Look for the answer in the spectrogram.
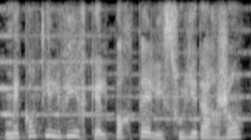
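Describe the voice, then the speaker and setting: Female storyteller, medium pitch, scripted children's narration, prominent background music. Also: a little fast.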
